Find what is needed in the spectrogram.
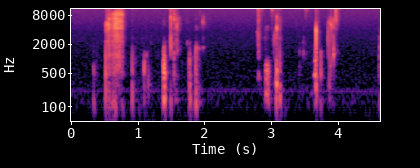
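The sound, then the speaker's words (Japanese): Wet kissing sounds from deep tongue kissing: many short, soft smacks and squelches with breathy bursts, in two clusters separated by a brief pause. “あ、エッチなキス、うまいじゃん。”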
